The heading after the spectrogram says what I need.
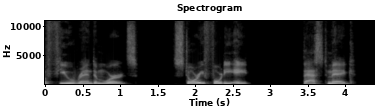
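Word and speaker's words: baszd meg: Bast meg, pronounced that's meg, means fuck you in Hungarian.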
